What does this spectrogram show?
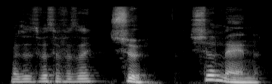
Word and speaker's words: semaine: É o AI. Dando um som de E. É um som entre E e E, geralmente é. Tá? Semaine. Tá? E aí o N aqui só se pronuncia o N.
